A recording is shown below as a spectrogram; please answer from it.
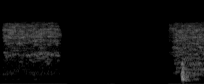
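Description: Aerosol hairspray can spraying onto hair in short hissing bursts: one burst of about half a second at the start and another beginning near the end.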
